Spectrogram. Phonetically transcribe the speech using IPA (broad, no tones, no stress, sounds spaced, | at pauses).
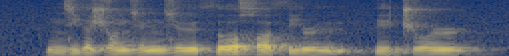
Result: n z i ɐ̯ ʒ ɔ n z ø n z ø θ o χ ɔ θ i ɹ ʉ | ɪ d͡ʒ o ɹ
